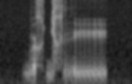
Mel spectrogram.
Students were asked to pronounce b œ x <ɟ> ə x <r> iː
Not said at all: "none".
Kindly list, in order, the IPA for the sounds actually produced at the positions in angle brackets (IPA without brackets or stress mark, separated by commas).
ɟ, r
